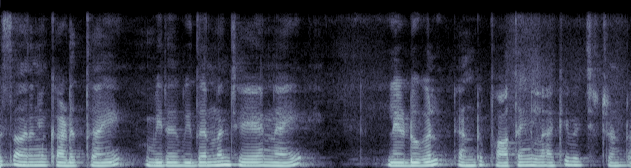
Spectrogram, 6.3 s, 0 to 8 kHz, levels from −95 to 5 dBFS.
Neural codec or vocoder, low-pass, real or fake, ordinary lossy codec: none; 7.2 kHz; real; none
